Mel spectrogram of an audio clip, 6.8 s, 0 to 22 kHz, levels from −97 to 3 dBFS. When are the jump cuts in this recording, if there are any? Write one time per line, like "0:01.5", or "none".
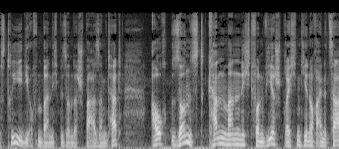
0:02.2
